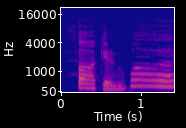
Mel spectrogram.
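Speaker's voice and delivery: very high-pitched, soft, small, stunned and shocked. Retelling a scene where toys surround Sid; imitating Sid, shocked. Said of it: "And Sid's like".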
